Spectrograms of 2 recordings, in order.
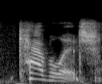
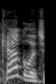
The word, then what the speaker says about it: Cavilich: Can you tell me how to pronounce your last name? Cavilich. Cavilich. I was saying it right. Okay, I had it right.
